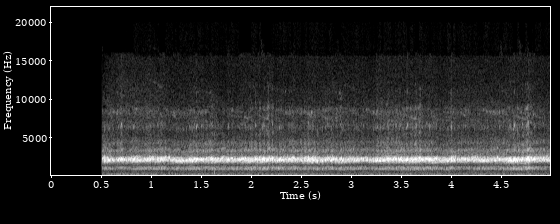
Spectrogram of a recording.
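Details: Frogs croaking at night in a dense, continuous chorus, a steady high-pitched trilling wall of sound that starts after half a second of silence and holds unbroken.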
